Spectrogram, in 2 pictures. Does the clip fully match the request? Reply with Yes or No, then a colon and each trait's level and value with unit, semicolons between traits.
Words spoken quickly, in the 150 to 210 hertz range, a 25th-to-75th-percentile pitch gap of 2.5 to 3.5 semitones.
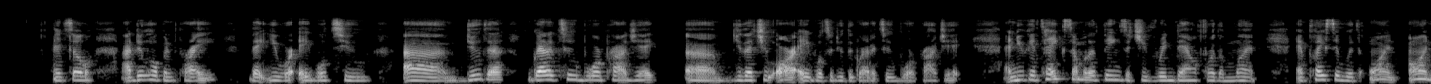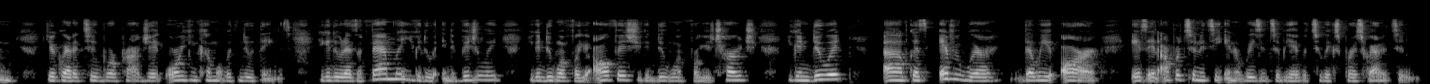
Yes: fast, 235 wpm; medium, 185 Hz; average, 2.9 semitones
